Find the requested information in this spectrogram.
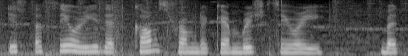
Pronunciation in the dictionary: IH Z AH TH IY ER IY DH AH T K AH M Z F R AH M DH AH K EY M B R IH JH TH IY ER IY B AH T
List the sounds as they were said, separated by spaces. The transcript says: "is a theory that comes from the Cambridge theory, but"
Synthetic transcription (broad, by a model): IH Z AH TH IY ER IY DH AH T K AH M S F R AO M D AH K EY M B R IH JH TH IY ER IY B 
